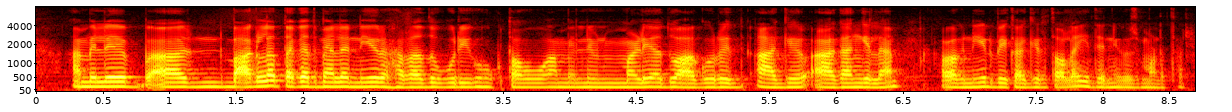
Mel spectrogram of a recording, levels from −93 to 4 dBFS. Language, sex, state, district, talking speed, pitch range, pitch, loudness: Kannada, male, Karnataka, Belgaum, 130 wpm, 145-160 Hz, 150 Hz, -17 LUFS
